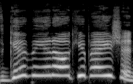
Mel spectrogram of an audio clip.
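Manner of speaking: put-on, shrill, very high stage shout. Describing comedy improv in hell: imitating a performer shouting to the audience. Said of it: "they're shouting out to the audience".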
